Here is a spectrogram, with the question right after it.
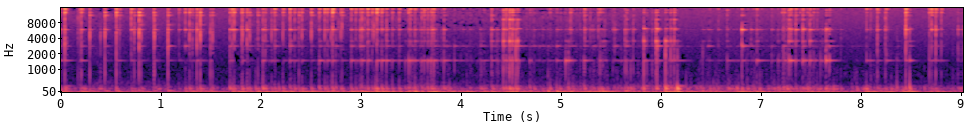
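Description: Long nails tap and scratch both sides of the textured bowl of an upside-down, hollow, empty amber hobnail glass goblet. The result is a dense, steady run of quick, dry clicks and scraping rasps with a low, hollow body, plus faint bright glassy glints that die away almost instantly.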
